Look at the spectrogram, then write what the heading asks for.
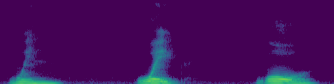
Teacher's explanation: bilabial, approximant, and voiced.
